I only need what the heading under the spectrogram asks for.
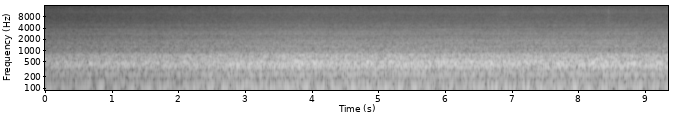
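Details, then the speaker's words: Macintosh SE at power-up, internal hard drive believed to be a MiniScribe, machine oddly still booting from floppy: loud rough whooshing whir that builds then holds steady; suspected fault with the drive itself. "Ooh, that's not good. Okay. something with the drive itself."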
